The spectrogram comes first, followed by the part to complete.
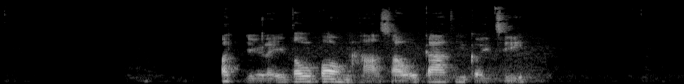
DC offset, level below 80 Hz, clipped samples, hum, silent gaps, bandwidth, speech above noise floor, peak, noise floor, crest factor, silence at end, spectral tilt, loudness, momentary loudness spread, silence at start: under 0.1%; -68 dBFS; under 0.1%; none; none; 16 kHz; 55 dB; -4 dBFS; -78 dBFS; 22 dB; 1.55 s; -4 dB/octave; -23 LUFS; 11 LU; 2.2 s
